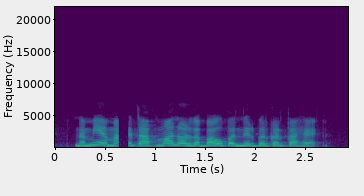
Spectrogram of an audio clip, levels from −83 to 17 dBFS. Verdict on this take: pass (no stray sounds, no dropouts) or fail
fail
